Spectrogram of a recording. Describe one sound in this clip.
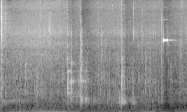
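A lid clatters onto a frying pan.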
